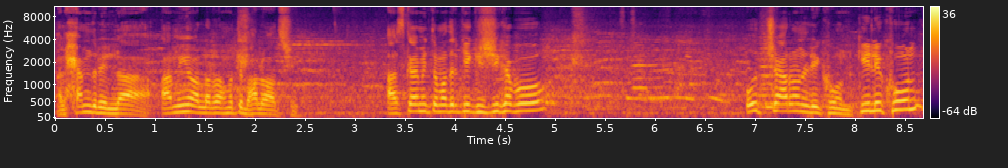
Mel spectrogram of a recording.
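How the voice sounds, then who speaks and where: A man's voice: sits high, moderate pace, long pauses, a crowd in the background. A man teaching children a pronunciation lesson, spelling letters and repeating each word, and asking questions before answering them himself. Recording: dull lo-fi with loud noise.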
